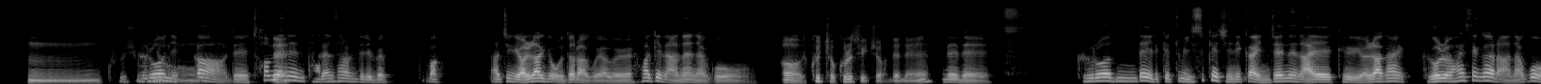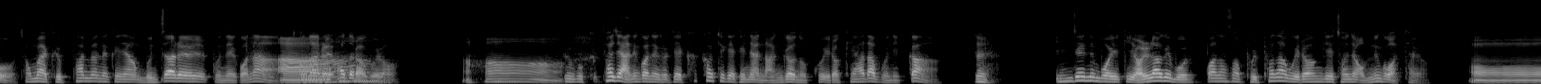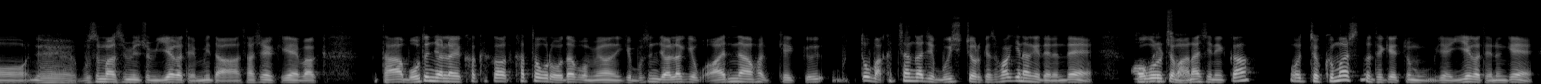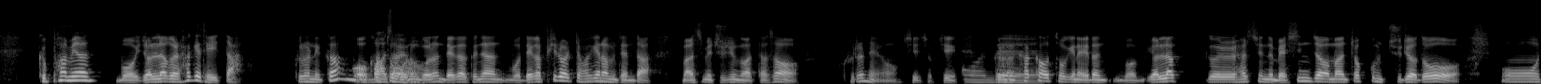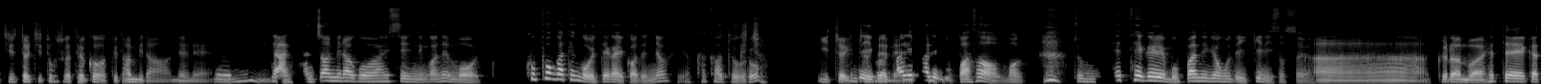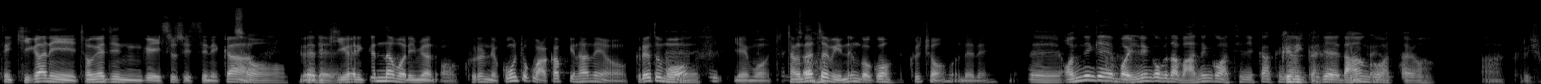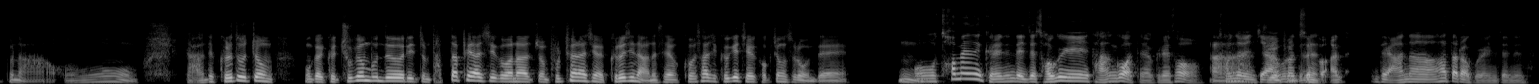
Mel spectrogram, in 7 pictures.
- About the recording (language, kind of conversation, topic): Korean, podcast, 디지털 디톡스는 어떻게 하세요?
- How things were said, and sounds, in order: other background noise; in English: "디지털 디톡스가"; laughing while speaking: "그쵸"; teeth sucking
